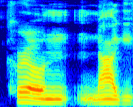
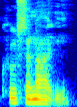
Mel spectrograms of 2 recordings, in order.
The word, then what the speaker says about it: Kusanagi: And Sasuke gives him his Kurl Nagi sword.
